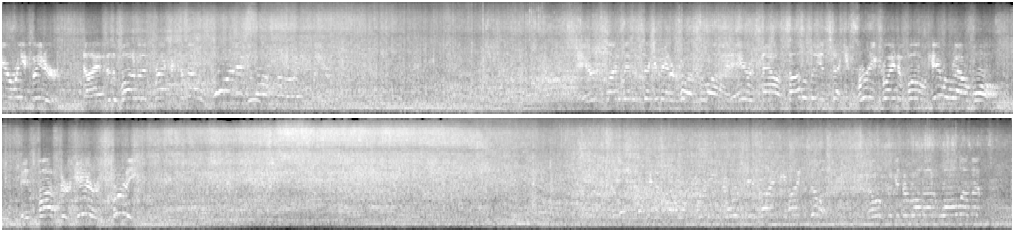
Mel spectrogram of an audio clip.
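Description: A pack of hobby stock race cars running flat out around a dirt oval. Their engines overlap in a constant loud drone, with revs that rise and fall as cars pass and lift for the turns.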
